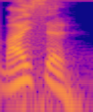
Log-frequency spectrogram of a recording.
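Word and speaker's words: micelle: 자, 그래서 이러한 집합 구조체를 뭐라고 부르냐면 마이셀, 뭐 미셀이라고도 교과서에서 하는데 보통 영어 발음 맞는 건 마이셀이다 하는 겁니다.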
